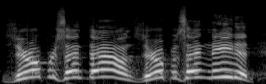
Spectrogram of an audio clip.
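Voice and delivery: high, mounting mock advertiser voice; TV and radio pitch. Radio advertiser pushing deals on listeners, mock hard sell. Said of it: "T V and the radio are just espousing".

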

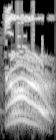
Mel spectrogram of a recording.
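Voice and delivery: sudden very high, loud cry of ah; sharp loud yelp. Acted. Preacher acting out the Lord teeing you up, loud yelp. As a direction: let out a startled yelp. Mock fit after technical.

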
